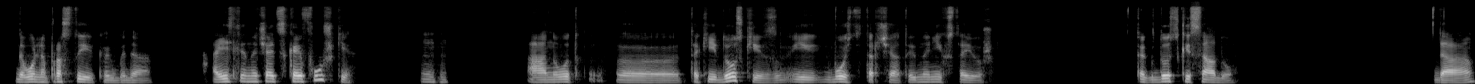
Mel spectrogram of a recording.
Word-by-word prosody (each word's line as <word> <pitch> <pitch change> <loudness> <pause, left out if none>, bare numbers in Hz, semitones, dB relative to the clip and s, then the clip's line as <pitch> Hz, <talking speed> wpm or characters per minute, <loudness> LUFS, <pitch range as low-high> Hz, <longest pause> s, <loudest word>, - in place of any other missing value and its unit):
довольно 115 0 +2
простые, 125 -3 +1
как 100 -1 -6
бы, 100 0 -7
да. 95 -2 -5 0.6
А - - +1
если 135 +3 +2
начать 135 +1 +2
с - - -1
кайфушки 170 +11 +2 0.6
Мгм. 115 -3 -12 0.8
А, 110 0 +3
ну 115 +1 -2
вот, 120 0 -1 0.3
э, 95 -2 -1
такие 120 - -1
доски 145 - +4
зн 100 +3 -9
и 110 -3 -3
гвозди 115 +2 0
торчат, - - -2
и - - -1
на 115 +1 -5
них 120 -2 -6
встаешь. 100 -3 -4 1.4
Как - - 0
в 105 - -7
доски 140 +1 +4
саду. 100 -6 +2 1.9
Да. 95 +4 +2
110 Hz, 120 wpm, -25 LUFS, 100-125 Hz, 1.9 s, доски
